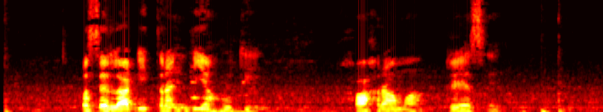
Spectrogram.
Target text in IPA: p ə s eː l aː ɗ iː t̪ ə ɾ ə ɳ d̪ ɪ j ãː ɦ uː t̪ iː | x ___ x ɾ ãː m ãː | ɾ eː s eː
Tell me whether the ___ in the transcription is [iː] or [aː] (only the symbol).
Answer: aː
